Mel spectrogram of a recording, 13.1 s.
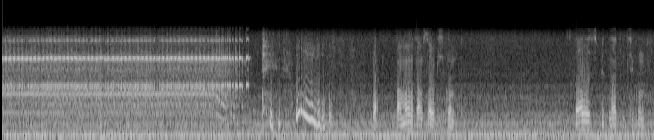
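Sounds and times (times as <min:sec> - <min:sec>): high whine: 0:00.0 - 0:05.1.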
